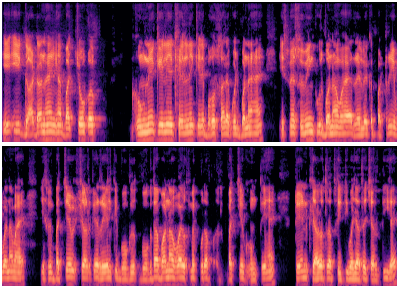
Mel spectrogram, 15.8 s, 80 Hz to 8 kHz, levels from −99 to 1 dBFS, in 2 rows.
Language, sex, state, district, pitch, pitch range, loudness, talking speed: Hindi, male, Chhattisgarh, Raigarh, 105 Hz, 100-115 Hz, -16 LUFS, 210 wpm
